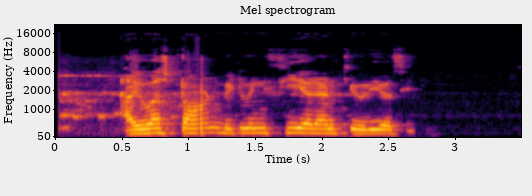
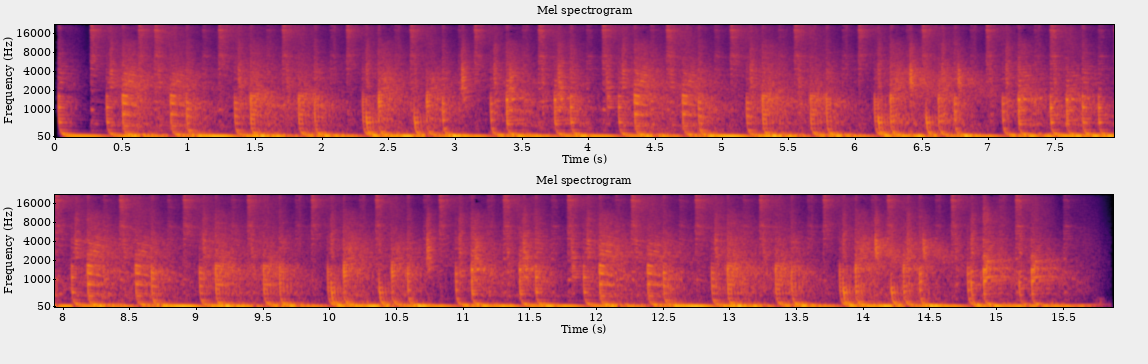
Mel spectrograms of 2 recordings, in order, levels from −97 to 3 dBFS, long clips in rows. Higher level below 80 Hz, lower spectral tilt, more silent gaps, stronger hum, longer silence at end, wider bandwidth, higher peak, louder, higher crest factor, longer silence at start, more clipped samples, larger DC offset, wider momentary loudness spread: second, -56 dBFS vs -24 dBFS; first, -6.5 dB/octave vs -3.5 dB/octave; neither; neither; first, 0.8 s vs 0.05 s; second, 7.6 kHz vs over 20 kHz; first, -2 dBFS vs -6 dBFS; first, -15 LUFS vs -23 LUFS; about the same, 16 dB vs 14 dB; about the same, 0.05 s vs 0 s; neither; neither; first, 11 LU vs 3 LU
